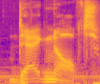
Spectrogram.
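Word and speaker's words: Daigneault: And remember, it's pronounced Daignault when talking about the Thunder's head coach, although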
